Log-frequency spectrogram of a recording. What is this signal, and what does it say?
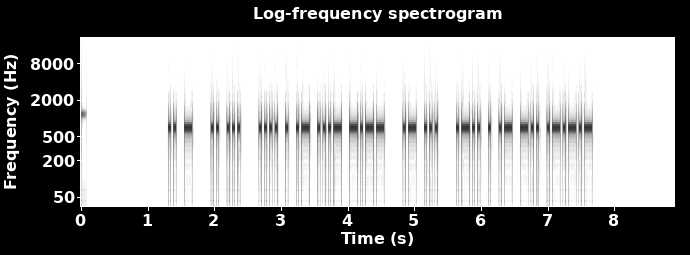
Morse code, heard as a keyed tone, about 30 wpm, 700 Hz. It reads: IT IS HEAVY AS LEAD.
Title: Sentences from Top 1100 Words 30wpm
